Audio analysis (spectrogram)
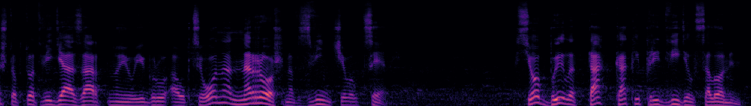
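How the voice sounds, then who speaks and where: A man narrating a novel for radio in a measured, expressive storytelling manner. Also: medium pitch. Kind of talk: dramatised literary narration for radio.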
